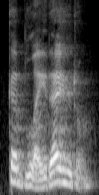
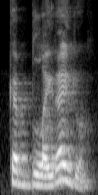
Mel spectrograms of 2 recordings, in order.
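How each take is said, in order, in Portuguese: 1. A primeira vogal E é omitida por completo. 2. A primeira vogal E é omitida por completo.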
